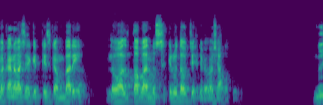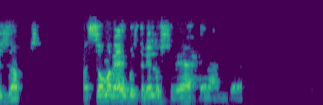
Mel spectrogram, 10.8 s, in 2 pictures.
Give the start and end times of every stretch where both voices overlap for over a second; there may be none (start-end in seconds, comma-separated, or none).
none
